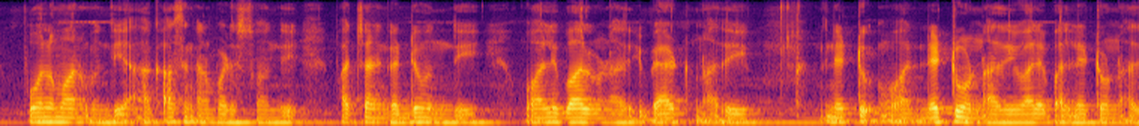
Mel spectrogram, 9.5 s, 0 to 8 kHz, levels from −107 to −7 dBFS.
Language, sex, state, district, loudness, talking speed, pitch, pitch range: Telugu, male, Telangana, Nalgonda, -22 LUFS, 105 wpm, 105 Hz, 100-110 Hz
